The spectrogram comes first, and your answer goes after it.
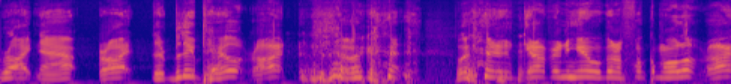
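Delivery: put-on British accent. Asked to do the line in a British accent: put-on British accent. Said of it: "Do it in a British accent".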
